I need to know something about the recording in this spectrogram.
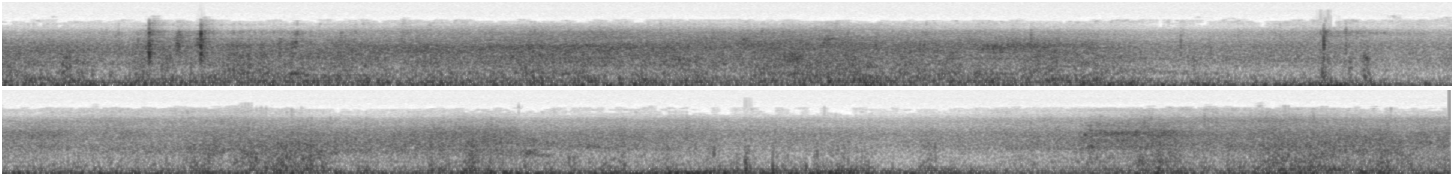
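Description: Wind rumbles loudly across a moving microphone outdoors.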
